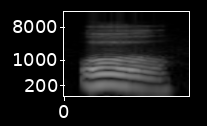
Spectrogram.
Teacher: When you say ol, the tip of your tongue touches the top of your mouth just behind your top teeth, but the sides of your tongue stay open. The air comes out around the sides of your tongue very smoothly.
